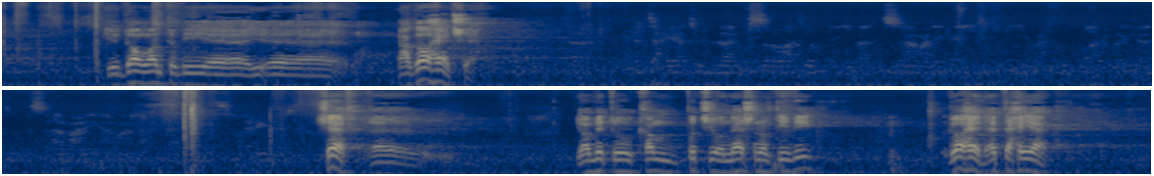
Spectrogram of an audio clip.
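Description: A middle-aged man speaks with animation close to a microphone, with long pauses.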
